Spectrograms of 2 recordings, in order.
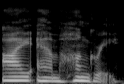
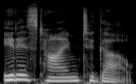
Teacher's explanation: Start normal and drop your pitch on the word hungry.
